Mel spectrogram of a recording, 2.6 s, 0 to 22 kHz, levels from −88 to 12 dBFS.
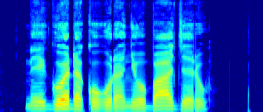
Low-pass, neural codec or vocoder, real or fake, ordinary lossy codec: none; none; real; none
